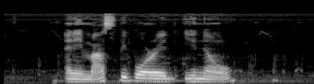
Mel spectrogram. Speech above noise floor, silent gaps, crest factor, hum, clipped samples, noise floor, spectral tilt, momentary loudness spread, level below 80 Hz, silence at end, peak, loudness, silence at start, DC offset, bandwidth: 33 dB; none; 18 dB; none; under 0.1%; -48 dBFS; -4 dB/octave; 10 LU; -52 dBFS; 0.35 s; 0 dBFS; -15 LUFS; 0.55 s; under 0.1%; 11.5 kHz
